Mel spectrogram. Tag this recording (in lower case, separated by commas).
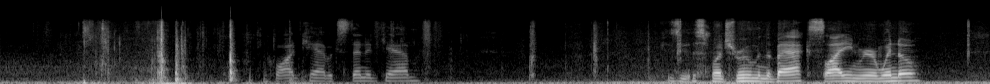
car, vehicle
